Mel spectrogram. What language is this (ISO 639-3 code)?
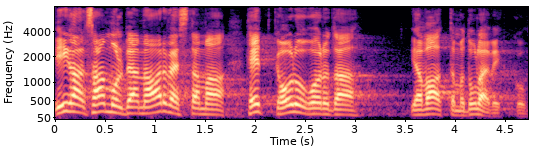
est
